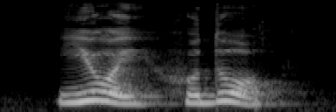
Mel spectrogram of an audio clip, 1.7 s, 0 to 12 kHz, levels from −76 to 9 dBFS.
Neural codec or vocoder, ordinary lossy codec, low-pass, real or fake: none; none; 10.8 kHz; real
